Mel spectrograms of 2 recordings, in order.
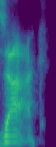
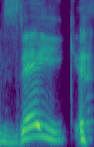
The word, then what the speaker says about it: Zaec: to spell to pronounce z aec how's that pronounced it's Zach but I mean when people see it oh they don't say Zach right okay yeah okay they're like zake exactly exactly so where's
